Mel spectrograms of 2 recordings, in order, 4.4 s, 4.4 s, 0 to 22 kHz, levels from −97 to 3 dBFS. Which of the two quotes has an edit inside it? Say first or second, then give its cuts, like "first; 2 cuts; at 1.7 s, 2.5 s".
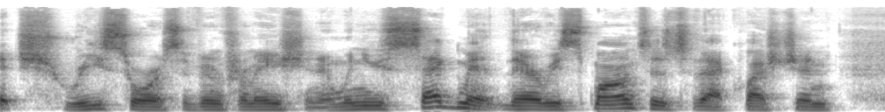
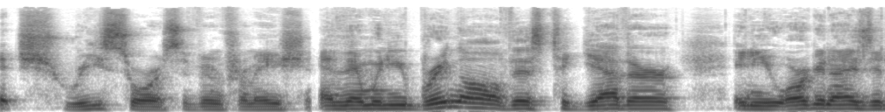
second; 1 cut; at 1.5 s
